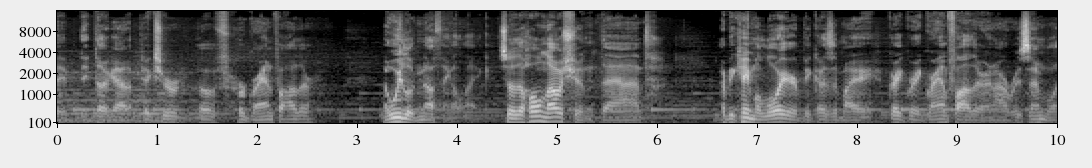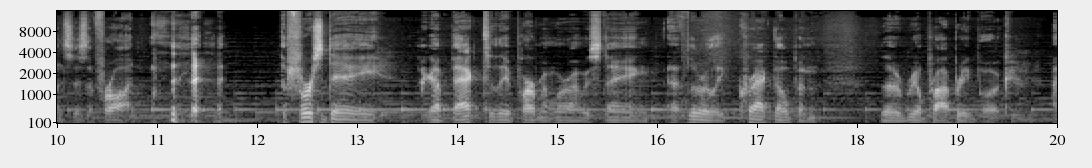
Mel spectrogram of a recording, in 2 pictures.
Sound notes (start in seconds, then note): 11.1 laughs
